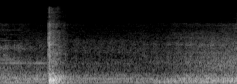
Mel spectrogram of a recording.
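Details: 1997 Chevy Tahoe 5.7 Vortec with about 234,000 miles, after a fuel pump replacement for a bad pump that had caused sputtering above 3,000 rpm: starts right up and settles into a steady, even V8 idle rumble after one sharp knock.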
